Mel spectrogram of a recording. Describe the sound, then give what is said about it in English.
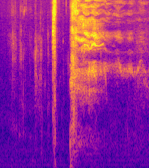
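Teeth bite into a soft, custardy fruit held close to a microphone: a quiet click, then a wet, crunchy squelch that trails off softly. “I am now opening my mouth. The fruit is entering my mouth and we will hear the sound of the fruit and the teeth colliding.”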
